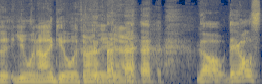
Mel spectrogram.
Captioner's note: laughs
